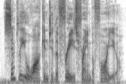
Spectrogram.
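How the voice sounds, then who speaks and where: A smooth sinister salesman, very deep. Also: wildly swooping pitch, moderate pace, darkish tone, no room sound, clean studio sound. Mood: calmly sinister. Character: sinister supernatural male salesman, calm. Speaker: voice actor. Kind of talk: audio drama acting.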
